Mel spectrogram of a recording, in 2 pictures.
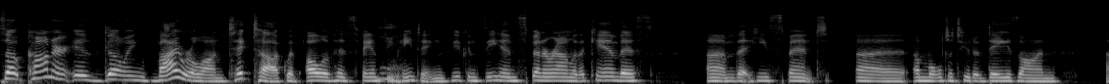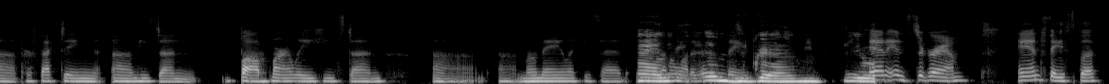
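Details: Adult woman speaking; typical speech.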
